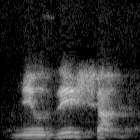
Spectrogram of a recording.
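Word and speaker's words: musician: Xi'an বলা যাবে না, শান। মিউজিশিয়ান।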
